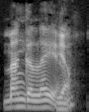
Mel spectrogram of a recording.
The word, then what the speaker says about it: Mangalyaan: Okay, it's called Mangalyaan.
